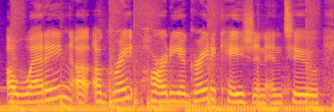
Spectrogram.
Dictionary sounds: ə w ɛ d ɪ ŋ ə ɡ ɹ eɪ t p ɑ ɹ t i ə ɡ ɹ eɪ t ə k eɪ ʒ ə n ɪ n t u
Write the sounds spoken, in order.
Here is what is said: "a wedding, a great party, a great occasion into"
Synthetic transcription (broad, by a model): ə w ɛ d ɪ ŋ ə ɡ ɹ eɪ t p ɑ ɹ t i ə ɡ ɹ eɪ t ə k eɪ ʒ ə n ɪ n t u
